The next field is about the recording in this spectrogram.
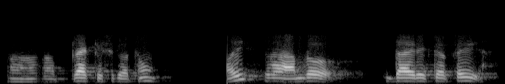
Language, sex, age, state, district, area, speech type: Nepali, male, 60+, West Bengal, Darjeeling, rural, conversation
